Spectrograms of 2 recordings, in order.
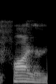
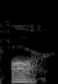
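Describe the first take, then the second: First: The vowel glides, like 'fy-er'. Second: The vowel stays flat, like 'far'. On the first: "you wouldn't say fire" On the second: "you'd say far"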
